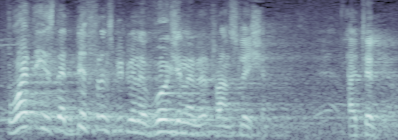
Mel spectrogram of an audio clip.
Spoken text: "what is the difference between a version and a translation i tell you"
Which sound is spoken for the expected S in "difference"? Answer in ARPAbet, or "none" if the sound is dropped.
S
